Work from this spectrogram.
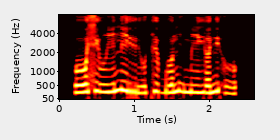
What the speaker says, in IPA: o sʲ ʊ β i n i rʲ o̤ kʲ o b ʊ n i̤ m i j ə nʲ ə h o̤

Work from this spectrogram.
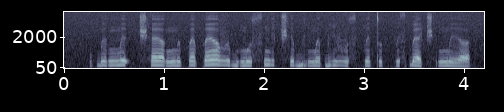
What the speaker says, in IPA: ɓ ɘ ŋ͡m ɪ ʔ t͡ʃʰ ɛ ɐ̯ ŋ͡m ɪ p ɛ p ɛ ɐ̯ v ɪ b ŋ͡m u s ŋ i t͡ʃʰ ɪ b i ŋ͡m ɘ ɓ i v u s p ɪ t u t p i s ɓ ɛ t͡ʃʰ ɪ ŋ͡m ɪ ɐ̯

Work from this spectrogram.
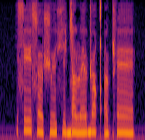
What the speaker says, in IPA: s eː˥ s œ˨˩˦ ʃ ø˨˥ ç ə˨˩˦ ɟ a˦˨ ɭ ɛː˨˥ ɖ ø˦˨ qʼ ɪː˨ ʈʰ ɛː˦˨

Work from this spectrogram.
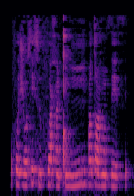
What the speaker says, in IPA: f ʌː ʒ ɔ s e s ɯ f ʌ ħ æ̃ ǃ ẽ ɣ ĩː | ʌ tˤ ʌː ɣ ɔ̃ θ e θ

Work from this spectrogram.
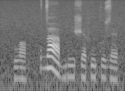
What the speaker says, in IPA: w ɔ˨ | d aː˦˨ b iː˨ ʃ ɛ˨ f ĩ˨ k u˨ z ɛ˨

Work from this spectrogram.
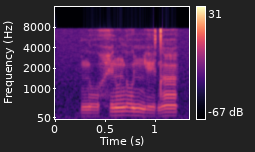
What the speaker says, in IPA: n oː˨ h ɪ˦ ɾ ũ˦ l o˦ ɲ eː˨ d ã˦

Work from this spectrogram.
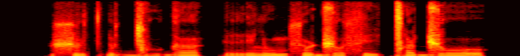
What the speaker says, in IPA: ʂ ʉ t ɗ u ɡ͡ǀ u ɡ ɐ | r i l u m s u ɖ͡ʐ o s i ǀ ɐ ɖ͡ʐ o

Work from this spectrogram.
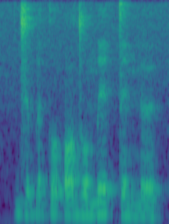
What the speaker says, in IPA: d͡z ʏ b ɛ k o ʔ ɔ d o m e tː e nː ø

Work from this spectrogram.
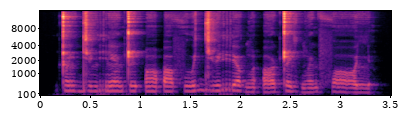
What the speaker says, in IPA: ʈ ũ lʲ dʲ u lʲ rʲ ɛ̃ ʈ ɨ ʔ ɔ̃ ʔ ɒ f u dʲ ɨ rʲ ɒ ɡʷ ə̃ ʔ ɒ ʈ ɘ lʲ ɡʷ ɛ̃ ɳ f ɔ lʲ

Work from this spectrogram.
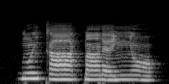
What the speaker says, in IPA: ɡʷ ĩ˦ k aː˧ k͡p ã˧ ɾ ɛ˨˦ ɲ ɔ̃˦˨

